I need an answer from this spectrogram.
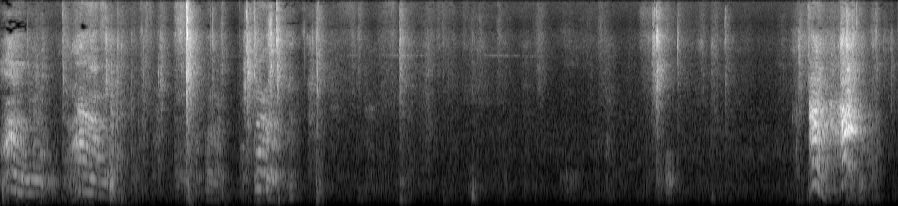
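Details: Two dogs, a pitbull and a King Charles spaniel named Kaiser and Viki, romp in play, giving quick rapid barks and growly yaps in a room, then a final loud burst after a short lull.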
